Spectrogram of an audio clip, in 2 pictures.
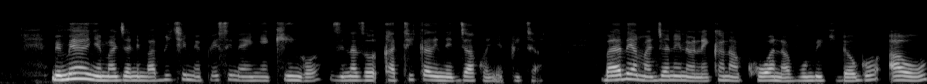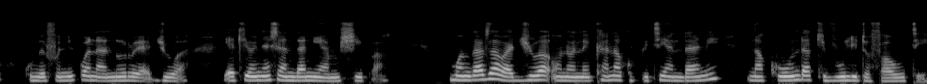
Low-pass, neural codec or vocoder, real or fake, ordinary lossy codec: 7.2 kHz; codec, 16 kHz, 4 kbps, X-Codec, HuBERT features, trained on balanced general audio; fake; Opus, 64 kbps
